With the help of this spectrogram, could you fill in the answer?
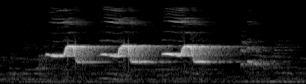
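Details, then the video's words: Forest laughingthrush singing a rooster-crow imitation: three loud, clear whistled phrases, each stepping up and then dropping, like a drawn-out crowing. "Khướu bổi rừng già giọng hót Gà gáy Ò... ó... o"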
